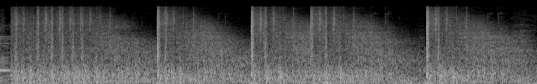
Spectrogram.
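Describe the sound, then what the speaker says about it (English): Rapid automatic rifle fire from the video game CS:GO rattles in sustained close bursts, with a few sharper single shots cutting through a dense barrage. "Dirty Harry tries to shoot through the barrels"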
